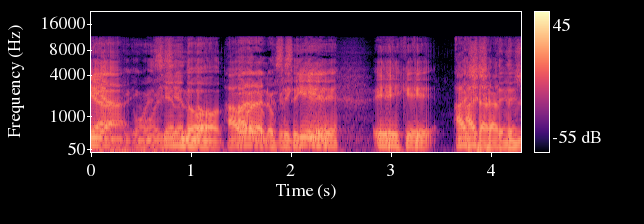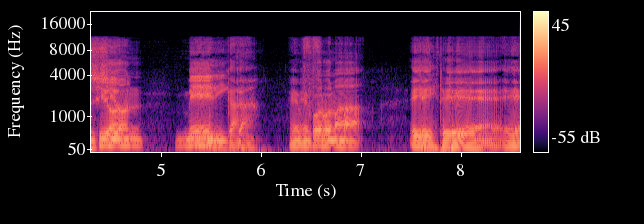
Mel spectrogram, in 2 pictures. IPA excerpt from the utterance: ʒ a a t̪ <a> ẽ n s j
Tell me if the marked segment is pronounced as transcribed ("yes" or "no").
no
